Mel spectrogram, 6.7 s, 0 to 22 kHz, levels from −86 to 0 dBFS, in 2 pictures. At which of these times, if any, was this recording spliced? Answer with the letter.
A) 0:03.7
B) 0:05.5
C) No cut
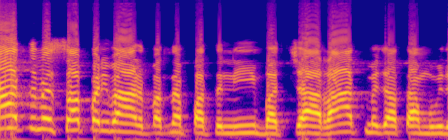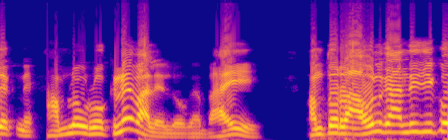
A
